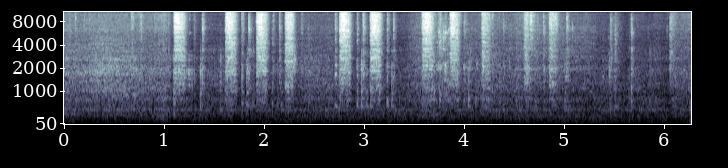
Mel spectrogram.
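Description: A plastic wrapper crinkles and rustles close by.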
